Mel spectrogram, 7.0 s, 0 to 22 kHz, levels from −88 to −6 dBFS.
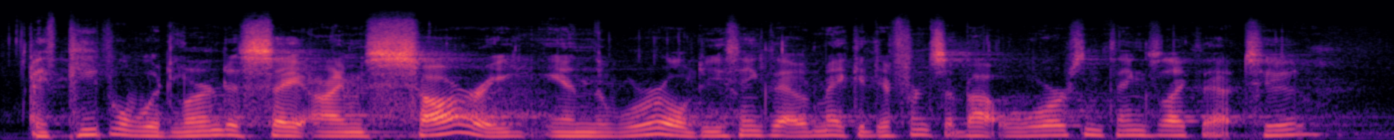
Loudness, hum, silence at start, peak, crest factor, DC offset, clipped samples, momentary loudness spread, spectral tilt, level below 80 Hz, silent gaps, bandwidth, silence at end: -31 LUFS; none; 0.1 s; -12 dBFS; 20 dB; under 0.1%; under 0.1%; 12 LU; -3.5 dB/octave; -68 dBFS; none; 15.5 kHz; 0.25 s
